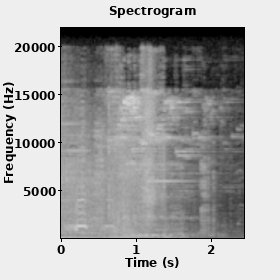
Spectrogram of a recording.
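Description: A goose in the Magic Arena card game lets out a honking call, a nasal squawk followed by softer fading honks, alone with no talking.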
